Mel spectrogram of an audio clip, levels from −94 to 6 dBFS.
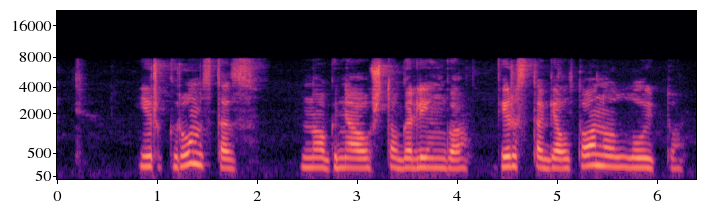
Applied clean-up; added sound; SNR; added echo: none; none; none; none.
